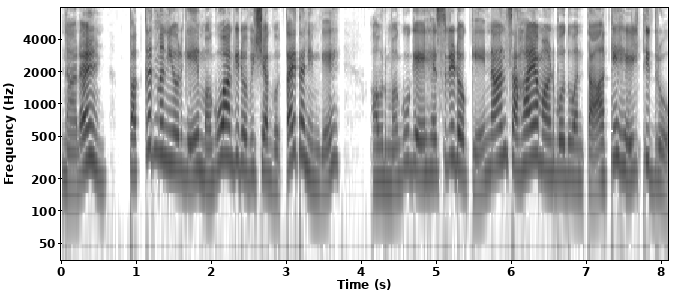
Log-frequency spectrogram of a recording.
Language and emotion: Kannada, happy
